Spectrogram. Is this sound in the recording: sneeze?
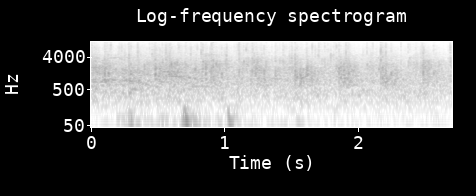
no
